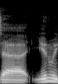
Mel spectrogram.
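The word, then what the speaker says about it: Yunwi: It is Yunwei Junsti. – Yeah, that. I cannot wrap my head around. Well, how is that spelled? – It's spelled, well, Yunwei is spelled, it's Y-U-N-W-I.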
